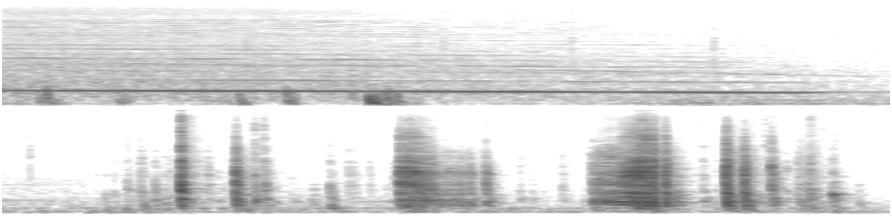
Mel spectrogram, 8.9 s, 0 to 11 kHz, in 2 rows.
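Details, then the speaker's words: Dyson Pure Cool Me BP01 fan/purifier: steady buzzy whistle, louder at higher speeds, absent with the filter removed; caused by a dirty seal between filter and case, fixed by cleaning and reseating the gasket. "There is a whistling noise It gets louder with higher speeds"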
